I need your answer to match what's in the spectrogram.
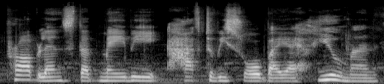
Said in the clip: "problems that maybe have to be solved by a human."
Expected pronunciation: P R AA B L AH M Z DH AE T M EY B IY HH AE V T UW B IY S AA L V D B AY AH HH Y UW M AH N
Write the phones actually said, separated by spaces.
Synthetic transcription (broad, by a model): P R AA B L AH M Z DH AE T M EY B IY HH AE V T UW B IY S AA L D B AY AH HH Y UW M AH N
